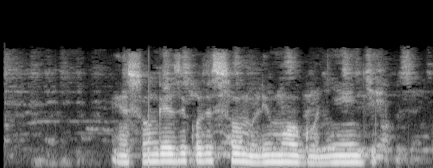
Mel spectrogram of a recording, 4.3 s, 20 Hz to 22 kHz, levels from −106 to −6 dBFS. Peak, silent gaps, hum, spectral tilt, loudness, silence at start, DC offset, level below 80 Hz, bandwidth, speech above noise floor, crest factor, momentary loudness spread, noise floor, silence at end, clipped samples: -6 dBFS; none; none; -6 dB/octave; -20 LUFS; 0.05 s; under 0.1%; -56 dBFS; 7.8 kHz; 28 dB; 16 dB; 13 LU; -48 dBFS; 0.05 s; under 0.1%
